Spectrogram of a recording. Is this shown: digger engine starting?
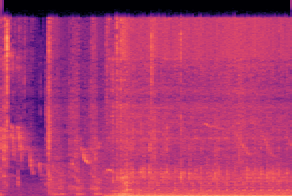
yes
